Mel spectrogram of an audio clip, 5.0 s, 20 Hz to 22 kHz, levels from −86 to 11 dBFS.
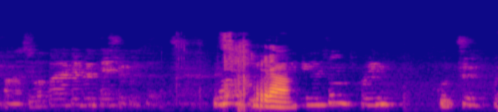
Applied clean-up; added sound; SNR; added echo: none; none; none; none.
